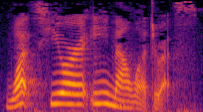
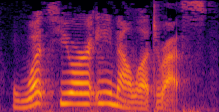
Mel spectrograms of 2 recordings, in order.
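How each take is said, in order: First: Slow, clear repeat of the question. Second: Slow, clear "What's your email address"; slow model question. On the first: Teacher repeats the question slowly for students to copy. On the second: Teacher models the English question slowly for students. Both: Shown as a demonstration. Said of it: "应该怎么问来着".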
